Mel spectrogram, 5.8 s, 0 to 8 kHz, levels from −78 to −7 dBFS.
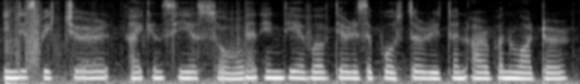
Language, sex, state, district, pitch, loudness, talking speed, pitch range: English, female, Arunachal Pradesh, Papum Pare, 220 Hz, -15 LUFS, 195 wpm, 215-230 Hz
